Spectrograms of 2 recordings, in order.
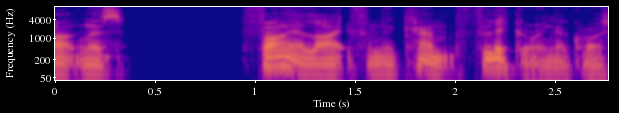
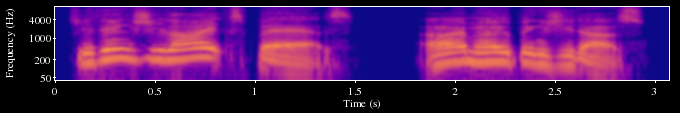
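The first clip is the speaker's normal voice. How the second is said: teasing character voice; 4 dB louder than usual. Acted. Dath teasing Farrell, voiced.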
